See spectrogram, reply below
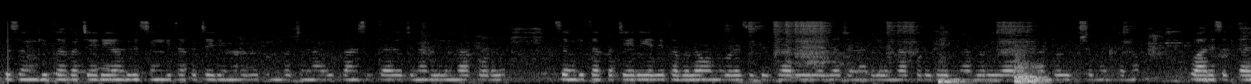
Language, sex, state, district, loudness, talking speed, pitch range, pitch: Kannada, female, Karnataka, Mysore, -31 LUFS, 105 wpm, 215-220 Hz, 215 Hz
